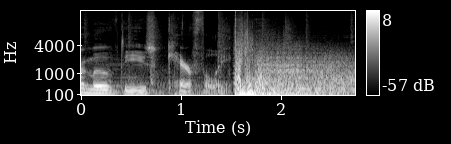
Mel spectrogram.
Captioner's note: explosion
